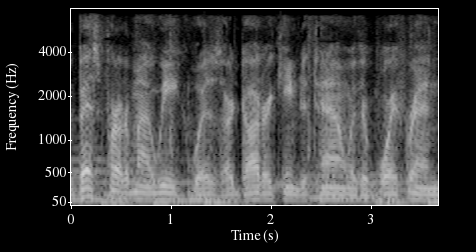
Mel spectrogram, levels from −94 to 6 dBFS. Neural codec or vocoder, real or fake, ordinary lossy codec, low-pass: none; real; AAC, 32 kbps; 7.2 kHz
